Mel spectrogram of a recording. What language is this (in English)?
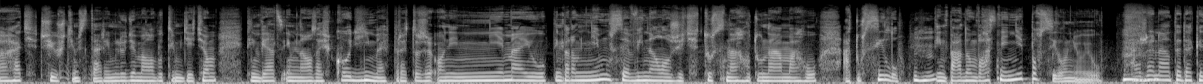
Slovak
